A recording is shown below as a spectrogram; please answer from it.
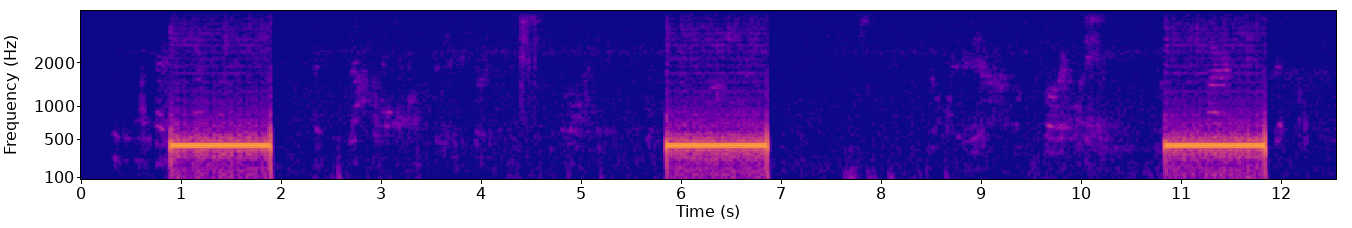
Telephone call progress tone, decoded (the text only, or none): ringback tone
